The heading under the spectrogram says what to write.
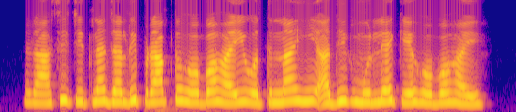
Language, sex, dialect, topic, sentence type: Magahi, female, Southern, banking, statement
